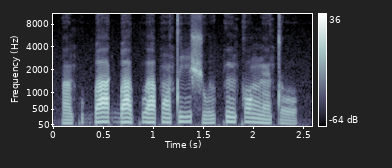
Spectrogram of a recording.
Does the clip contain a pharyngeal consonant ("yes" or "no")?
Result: no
